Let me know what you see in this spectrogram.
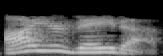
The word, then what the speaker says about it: Ayurveda: So how to pronounce? Let's start off. It's Ayurveda. Okay. And so the British pronunciation is Ayurveda. So either one is acceptable, but Ayurveda is how we pronounce it.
